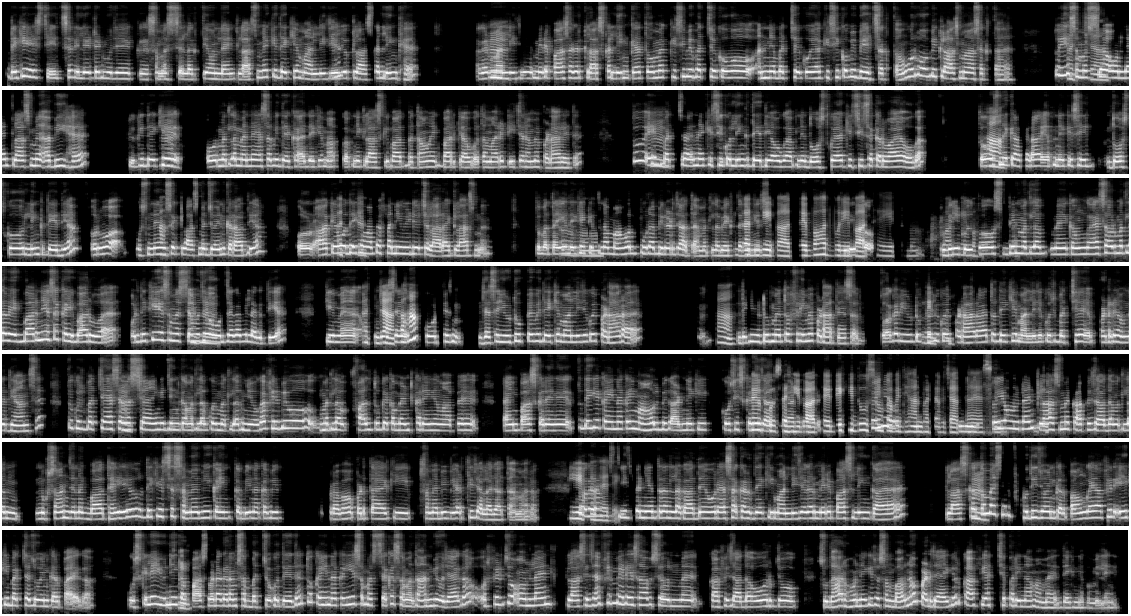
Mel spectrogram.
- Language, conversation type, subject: Hindi, podcast, ऑनलाइन कक्षाओं में पढ़ाई का आपका अनुभव कैसा रहा?
- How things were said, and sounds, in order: in English: "रिलेटेड"; in English: "क्लास"; in English: "क्लास"; in English: "क्लास"; in English: "क्लास"; in English: "क्लास"; in English: "क्लास"; in English: "टीचर"; in English: "क्लास"; in English: "जॉइन"; in English: "फनी"; in English: "क्लास"; tapping; in English: "कोर्सेस"; other background noise; in English: "फ्री"; in English: "कमेंट"; in English: "टाइम पास"; in English: "क्लास"; in English: "क्लास"; in English: "जॉइन"; in English: "जॉइन"; in English: "यूनीक"; in English: "क्लासेस"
